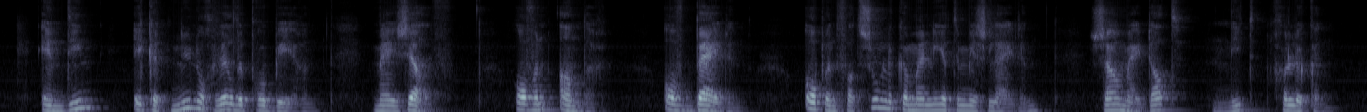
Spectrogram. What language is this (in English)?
Dutch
